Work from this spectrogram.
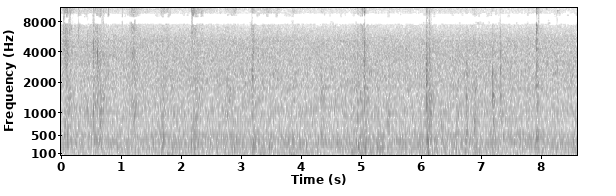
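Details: Late 1931 Ford Model A, run after fuel-system work with lines reconnected and a leak check still dry: slow, even low idle with light regular ticking about three times a second, no stumbling, steady normal idle.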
